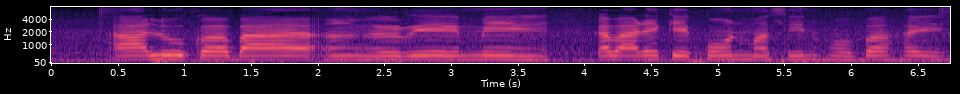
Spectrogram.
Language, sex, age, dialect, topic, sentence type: Magahi, female, 25-30, Central/Standard, agriculture, question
